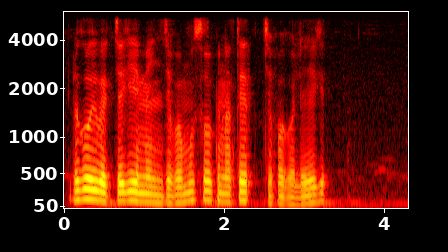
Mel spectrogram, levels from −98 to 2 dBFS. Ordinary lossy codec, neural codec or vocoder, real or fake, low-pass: AAC, 32 kbps; none; real; 5.4 kHz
